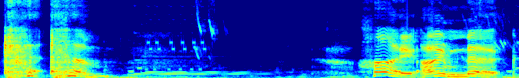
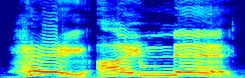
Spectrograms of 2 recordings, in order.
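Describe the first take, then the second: First: It is said at normal, quieter volume. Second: It is said noticeably louder.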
